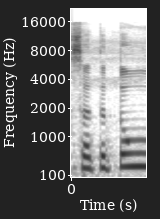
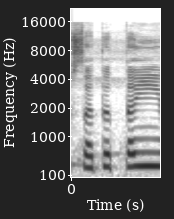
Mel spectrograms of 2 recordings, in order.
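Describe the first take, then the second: First: The word ends in an 'au' sound. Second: The word ends in an 'ai' sound. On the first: "সাতাতাই বা সাতাতৌ বলবো না" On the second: "সাতাতাই বা সাতাতৌ বলবো না"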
